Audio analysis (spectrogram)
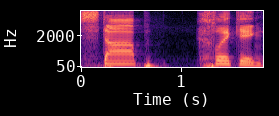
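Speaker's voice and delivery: stately, grand, high delivery. Host speaking to the audience before moving on, in their most stately voice. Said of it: "let me do this in my most stately voice".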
